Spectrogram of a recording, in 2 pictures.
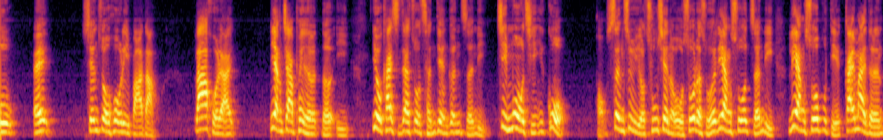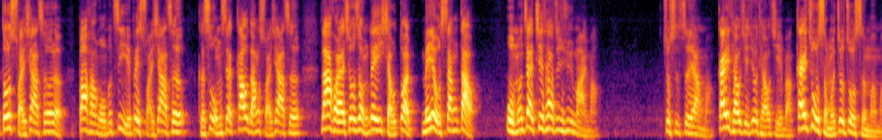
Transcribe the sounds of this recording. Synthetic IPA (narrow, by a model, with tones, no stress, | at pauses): u˥ | e˦ɪ | ɕjɛ˥nt͡swɔ˥˧xwɔ˥˧li˥˩pa˥t̪a̰˨˩ | la˦˥xwe˧˥ɪla˧˦ɪ | ljɑ˥˧ŋt͡ɕja˥˧pʰe˥˩ɪə˧˥t̪ə˧˥ʔi˨˥ | jo˥˩ʊkʰa˥ɪʂ̩˨˩t͡sa˥˧ɪt͡swɔ˥˩t͡sʰə˧˥ŋt̪̬jɛ˥˨nkə˦nʈ͡ʂə˧˦nlḭ˨˩t͡ɕi˥˧nmwɔ˥˩t͡ɕʰi˧˥i˧kwɔ˥˩ | hɔ̰˨˩ʂə˥˧nʈ͡ʂɻ̩˥˩jo˨˩ʊʈ͡ʂʰu˦˥ɕjɛ˥˨˩nlə˨˩wɔ˨˩swɔ˥d̪ə˨swɔ˨˩we˥˧ɪljɑ˥˩ŋswɔ˥ʈ͡ʂə˧˥nli˨˩˦ | ljɑ˥˨ŋswɔ˥pu˥˩t̪jɛ˨˩ka˥ɪma˥˩ɪd̪ə˨ɻə˧˦nt̪o˥˦ʊswa˨˩ɪɕja˥˩ʈ͡ʂʰɤ˥lə˨ | pɑ˥ʊxa˧˥nwɔ˨˩mə˨˦nt͡s̩˥˩i˨˩jɛ˨˩pe˥˩ɪswa˨˩ɪɕja˥˩t͡sʰɤ˦˥kʰɤ˨˩ʂ̬̩˥˩wɔ˨˩mə˦n˥a˥˩ɪkɑ˥ʊt̪ɑ˧˥ŋswa˨˩ɪɕ̬ja˥˩ʈ͡ʂʰɤ˥ | la˥xwe˧˥la˧ɪʂo˥ʊso˥˨˩ŋle˥˧i˥ɕjɑ˨˩ʊt̪wa˥˨˩nme˧˥ɪjo˨˩ʊʂɑ˥ŋt̪ɑ˥˩ʊ | wɔ˨˩mə˦nt͡sa˥˧ɪt͡ɕjɛ˥˩t̪ʰa˥˧ʊt͡ɕi˥˧ŋɕy˥˩ma̰˨˩ɪma̰˨ | t͡ɕjo˥˧ʊʂ̬̩˥˧ʈ͡ʂɤ˥˧jɑ˥˩ŋma̰˨˩ka˥ɪt̪ʰjɑ˧˥ʊt͡ɕjɛ˧˥t͡ɕjo˥˩ʊt̪ʰjɑ˧˥ʊt͡ɕjɛ˨˦ma̰˨ka˦ɪt͡swɔ˥˩ʂə˧˦nmə˧t͡ɕjo˥˧ʊt͡swɔ˥˩ʂə˧˦nmə̰˨ma̰˨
